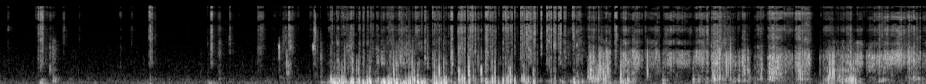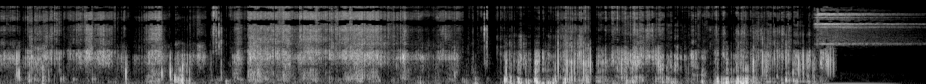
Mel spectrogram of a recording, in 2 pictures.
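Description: A brush pen gives a few light ticks on paper. From about three seconds in, a coloured pencil scratches and rubs steadily across drawing paper as it shades, loud and close, until it stops suddenly just before the end.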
